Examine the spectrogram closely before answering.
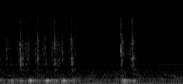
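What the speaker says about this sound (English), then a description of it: "First thing I'm going to do is come in here and type in a text box." Typing on a computer keyboard into a text box: a short burst of five or six quick, close key clicks, a brief pause, then two more taps, fairly quiet and with no talking.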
